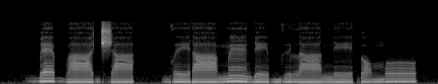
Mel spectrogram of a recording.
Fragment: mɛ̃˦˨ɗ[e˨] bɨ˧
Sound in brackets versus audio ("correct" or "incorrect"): correct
